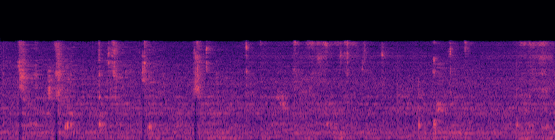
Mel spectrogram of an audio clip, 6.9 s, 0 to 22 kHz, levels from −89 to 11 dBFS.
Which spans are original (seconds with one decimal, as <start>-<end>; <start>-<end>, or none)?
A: 0.0-3.0; 5.4-6.0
